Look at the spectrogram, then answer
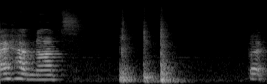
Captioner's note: hits wall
